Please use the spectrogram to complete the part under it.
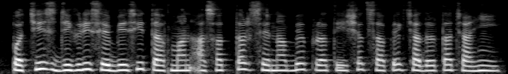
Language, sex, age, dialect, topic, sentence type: Maithili, female, 25-30, Eastern / Thethi, agriculture, statement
